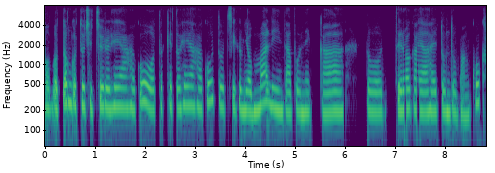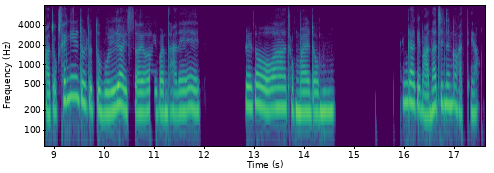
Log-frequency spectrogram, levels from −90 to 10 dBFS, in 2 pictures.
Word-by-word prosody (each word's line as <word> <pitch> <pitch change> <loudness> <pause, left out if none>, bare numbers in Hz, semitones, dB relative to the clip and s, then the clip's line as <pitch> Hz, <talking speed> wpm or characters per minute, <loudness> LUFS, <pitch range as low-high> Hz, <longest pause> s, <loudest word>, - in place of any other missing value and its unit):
어떤 250 +5 +4
것 - - +1
또 230 - +3
지출을 220 0 +1
해야 225 0 +2
하고 225 +2 +2
어떻게 220 +3 -4
또 215 0 -1
해야 235 -1 0
하고 230 +5 -2
또 230 -2 0
지금 205 -1 -1
연말이다 200 0 +2
보니까 190 0 -1 0.5
또 190 -1 -1 0.3
들어가야 200 -1 +1
할 190 -1 0
돈도 185 -2 -1
많고 180 +7 -2
가족 185 -4 -4
생일들도 290 -5 +1
또 205 0 -1
몰려있어요 190 -1 +2
이번 190 0 -1
달에. 195 +2 -1 0.9
그래서 235 +1 +1 0.3
와 220 +1 +1
정말 190 -4 +1
너무 195 +1 0 1.4
생각이 260 -3 +1
많아지는 220 +7 0
것 235 -2 -2
같아요. 190 0 -7
205 Hz, 250 characters per minute, -24 LUFS, 190-230 Hz, 1.4 s, 어떤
